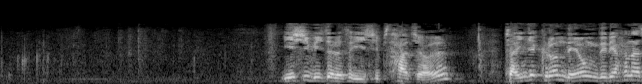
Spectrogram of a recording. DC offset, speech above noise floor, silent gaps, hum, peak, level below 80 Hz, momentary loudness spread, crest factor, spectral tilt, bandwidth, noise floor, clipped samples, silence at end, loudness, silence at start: under 0.1%; 33 dB; none; none; 0 dBFS; -58 dBFS; 12 LU; 18 dB; -3 dB/octave; 7.4 kHz; -47 dBFS; under 0.1%; 0 s; -14 LUFS; 0.2 s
